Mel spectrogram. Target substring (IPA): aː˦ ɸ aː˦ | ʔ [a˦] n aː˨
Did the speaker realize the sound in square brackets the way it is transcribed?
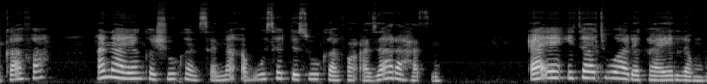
yes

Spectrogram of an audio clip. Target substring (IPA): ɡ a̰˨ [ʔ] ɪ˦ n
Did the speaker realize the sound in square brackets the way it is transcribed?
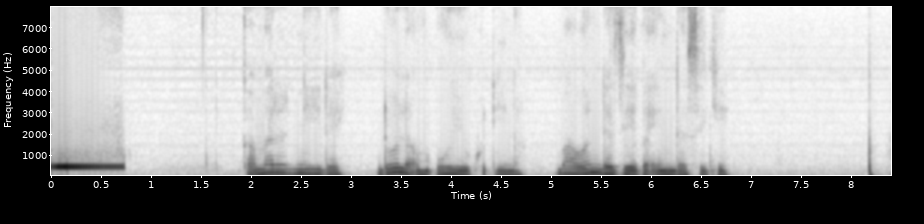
yes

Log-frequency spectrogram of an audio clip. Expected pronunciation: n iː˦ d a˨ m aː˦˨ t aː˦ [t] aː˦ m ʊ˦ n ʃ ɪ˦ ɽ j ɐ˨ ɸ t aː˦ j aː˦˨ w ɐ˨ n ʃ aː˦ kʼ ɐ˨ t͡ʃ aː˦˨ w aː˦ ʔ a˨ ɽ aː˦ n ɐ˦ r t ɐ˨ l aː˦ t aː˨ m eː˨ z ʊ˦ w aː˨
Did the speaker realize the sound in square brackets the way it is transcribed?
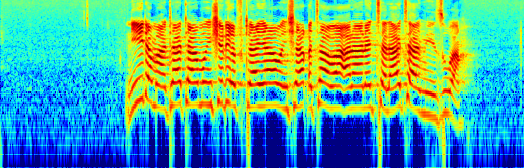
yes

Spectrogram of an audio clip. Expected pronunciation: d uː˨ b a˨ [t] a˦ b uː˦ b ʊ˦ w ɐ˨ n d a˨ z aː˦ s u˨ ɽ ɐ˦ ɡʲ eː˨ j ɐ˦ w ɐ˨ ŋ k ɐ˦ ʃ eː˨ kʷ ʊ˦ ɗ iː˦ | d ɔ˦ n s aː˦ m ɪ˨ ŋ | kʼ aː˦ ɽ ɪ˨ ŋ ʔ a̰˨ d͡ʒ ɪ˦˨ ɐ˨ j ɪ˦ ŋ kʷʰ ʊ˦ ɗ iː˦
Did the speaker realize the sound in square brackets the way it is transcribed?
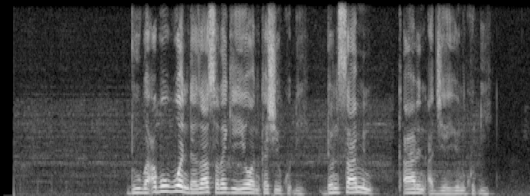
no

